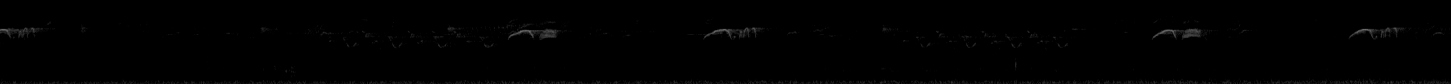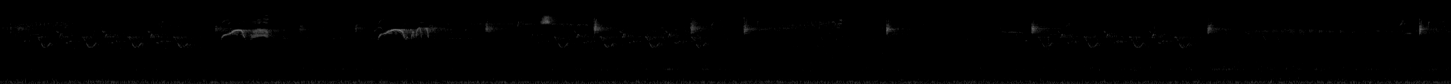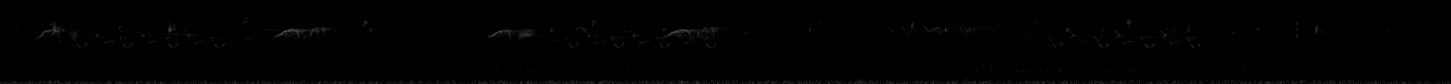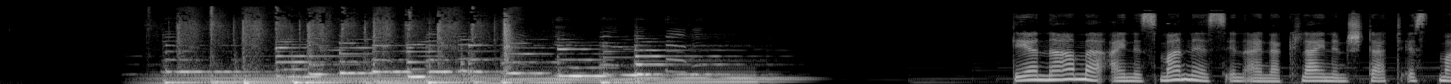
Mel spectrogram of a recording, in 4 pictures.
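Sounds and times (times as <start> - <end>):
faint birdsong: 0.0 - 44.2.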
